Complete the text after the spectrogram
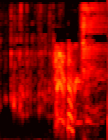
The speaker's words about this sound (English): I'm actually going to pour it into this mug here.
